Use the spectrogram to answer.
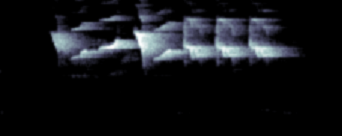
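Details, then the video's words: Female cungkok calling loudly and without pause: a short falling chirp, then a burst of buzzy, high chirps run into four quick, evenly spaced notes over about two and a half seconds, with no other sounds. "cungkok wedok suarane buanter ra gelem meneng"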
